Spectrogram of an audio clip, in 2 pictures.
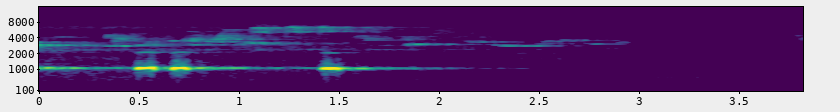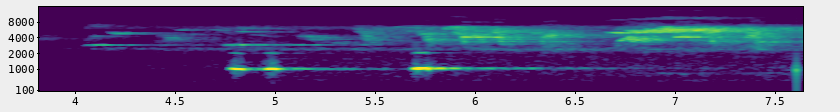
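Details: Glaucidium brodiei pardalotum, the Collared owlet of Taiwan, calling two rounds of toot-toot, toot whistles separated by a quiet gap; louder high-pitched chatter of other birds toward the end.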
